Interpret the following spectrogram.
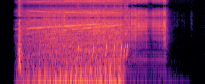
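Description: Electronic logo sting: a sudden swell of noisy sound with a deep rumble and a faint rising whine, a quickening run of six short beeps, then it breaks off about two and a half seconds in, leaving a fading tail that dies away before the end.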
